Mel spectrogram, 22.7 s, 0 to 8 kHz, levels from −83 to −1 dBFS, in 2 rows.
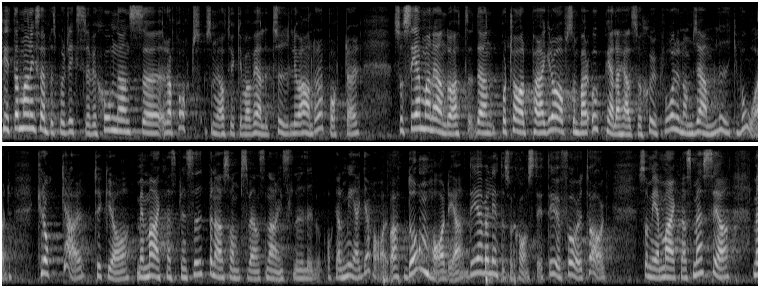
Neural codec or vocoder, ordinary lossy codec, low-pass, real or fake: none; none; 7.2 kHz; real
